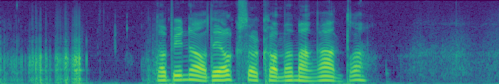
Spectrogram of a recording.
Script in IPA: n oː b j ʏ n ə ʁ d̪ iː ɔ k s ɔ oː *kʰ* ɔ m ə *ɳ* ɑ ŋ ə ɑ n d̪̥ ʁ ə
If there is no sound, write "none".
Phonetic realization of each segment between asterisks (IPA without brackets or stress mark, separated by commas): kʰ, m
